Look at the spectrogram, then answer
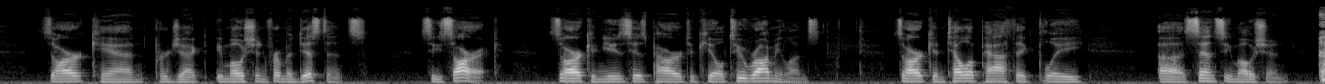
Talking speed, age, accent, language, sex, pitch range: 110 wpm, 50-69, American, English, male, 110-130 Hz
